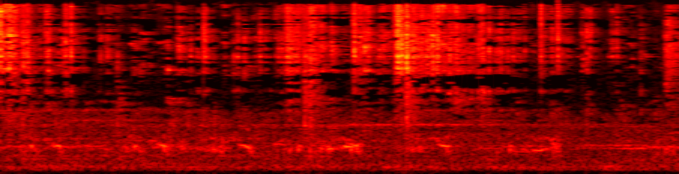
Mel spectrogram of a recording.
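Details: Jaafari pigeon, called the smallest kind of pigeon in the world, cooing in a series of low, rolling, slightly tremulous notes roughly every half second to one second, set against persistent hiss and a few brief clicks.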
